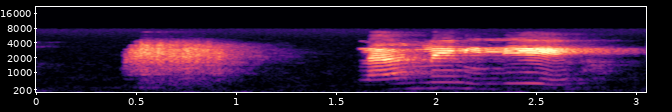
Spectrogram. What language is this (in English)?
Tamil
